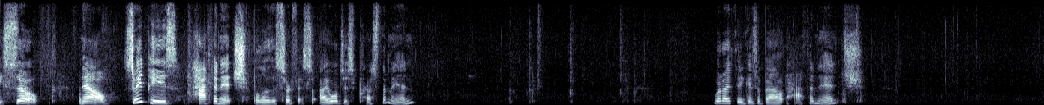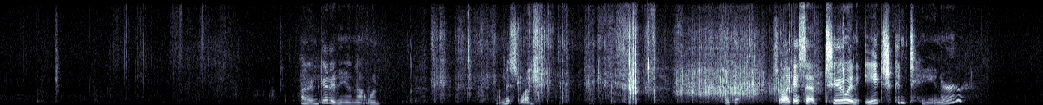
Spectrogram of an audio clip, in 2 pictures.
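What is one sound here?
A middle-aged woman speaks calmly and explains, close to a microphone.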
